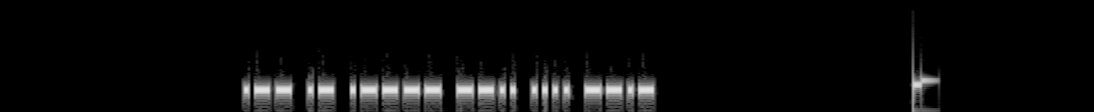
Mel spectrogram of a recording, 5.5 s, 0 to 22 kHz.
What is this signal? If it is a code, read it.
Morse code, heard as a keyed tone, about 44 wpm, 700 Hz. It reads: WA1ZHQ
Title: USA Call Signs - 6 Characters - 3x Character Spacing - 45wpm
